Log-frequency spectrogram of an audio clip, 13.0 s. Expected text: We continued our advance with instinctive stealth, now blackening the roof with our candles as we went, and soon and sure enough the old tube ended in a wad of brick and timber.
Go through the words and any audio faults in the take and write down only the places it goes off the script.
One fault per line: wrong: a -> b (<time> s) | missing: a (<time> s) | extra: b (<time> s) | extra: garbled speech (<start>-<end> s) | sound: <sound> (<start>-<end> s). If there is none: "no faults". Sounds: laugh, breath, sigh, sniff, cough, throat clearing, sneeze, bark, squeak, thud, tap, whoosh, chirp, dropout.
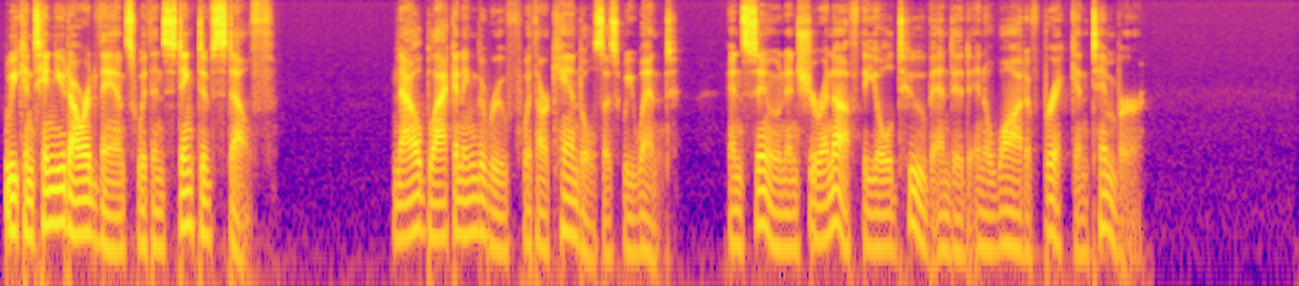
no faults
